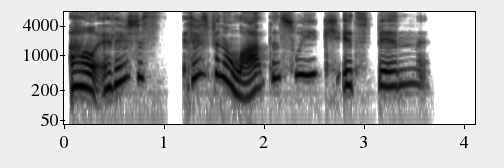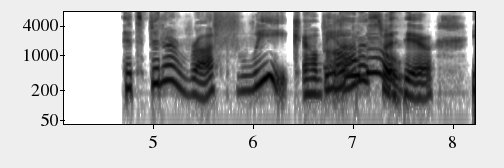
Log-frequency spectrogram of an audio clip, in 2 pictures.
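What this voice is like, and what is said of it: Congested, low-energy voice. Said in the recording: “my voice sounds kind of weird. I'm having like some sinus stuff.”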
